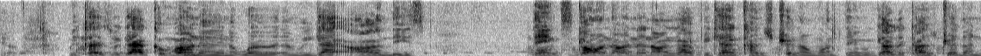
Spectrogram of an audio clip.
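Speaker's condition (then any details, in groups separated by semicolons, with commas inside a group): Traumatic brain injury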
